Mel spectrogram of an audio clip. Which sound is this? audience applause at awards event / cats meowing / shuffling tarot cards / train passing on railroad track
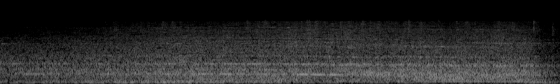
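train passing on railroad track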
